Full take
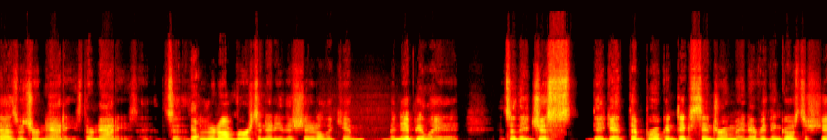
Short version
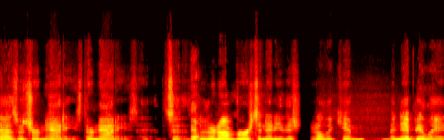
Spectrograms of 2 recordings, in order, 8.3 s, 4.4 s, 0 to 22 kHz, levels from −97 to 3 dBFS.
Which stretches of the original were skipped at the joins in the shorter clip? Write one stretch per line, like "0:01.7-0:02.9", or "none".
none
